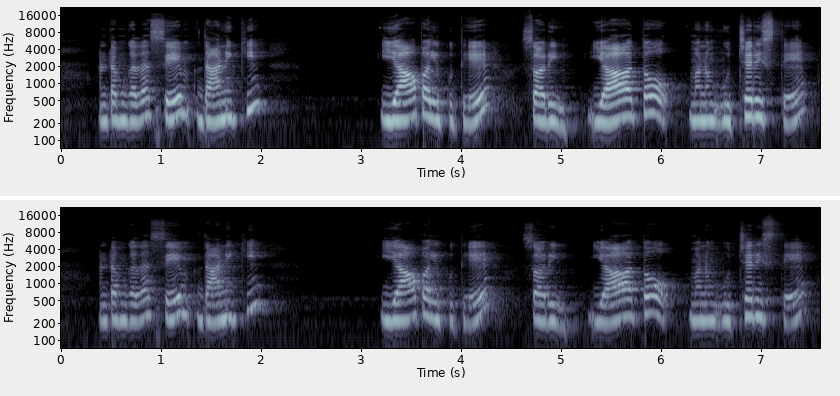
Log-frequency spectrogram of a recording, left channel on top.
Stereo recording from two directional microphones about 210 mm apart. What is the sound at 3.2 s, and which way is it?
A woman's voice, 45° left (ahead or behind).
